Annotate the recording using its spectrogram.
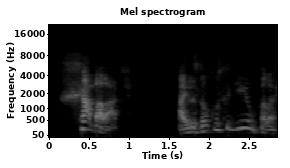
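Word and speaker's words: שיבולת: Passou a falar sá de tanto ficar no meio deles e não conseguia mais falar chá. Xabalate.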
